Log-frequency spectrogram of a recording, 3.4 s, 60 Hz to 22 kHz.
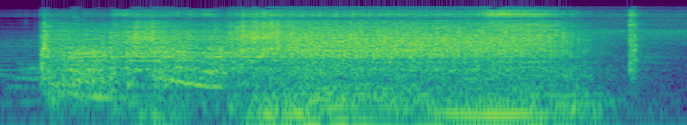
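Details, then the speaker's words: Mercedes S600 drift taxi, battery had been flat and it was hard to get going; cranked after compression test (12–14 bar). Engine catches almost at once and settles into a steady, smooth idle; starts and runs normally. "Beindult az autó."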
